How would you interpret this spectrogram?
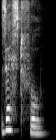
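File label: "zestful", British English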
